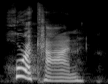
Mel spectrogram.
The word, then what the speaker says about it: Horicon: Oh, and you say it like you're not from Wisconsin. Yeah. if you're from Wisconsin, you say HorrorCon.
